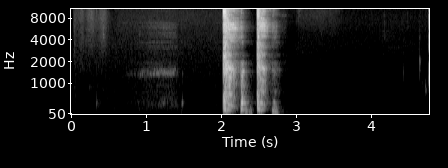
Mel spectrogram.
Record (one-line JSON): {"cough_length": "4.8 s", "cough_amplitude": 28330, "cough_signal_mean_std_ratio": 0.2, "survey_phase": "beta (2021-08-13 to 2022-03-07)", "age": "45-64", "gender": "Male", "wearing_mask": "No", "symptom_cough_any": true, "symptom_abdominal_pain": true, "symptom_fatigue": true, "symptom_fever_high_temperature": true, "symptom_headache": true, "symptom_onset": "3 days", "smoker_status": "Never smoked", "respiratory_condition_asthma": true, "respiratory_condition_other": false, "recruitment_source": "Test and Trace", "submission_delay": "2 days", "covid_test_result": "Positive", "covid_test_method": "RT-qPCR", "covid_ct_value": 16.3, "covid_ct_gene": "ORF1ab gene", "covid_ct_mean": 17.8, "covid_viral_load": "1400000 copies/ml", "covid_viral_load_category": "High viral load (>1M copies/ml)"}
